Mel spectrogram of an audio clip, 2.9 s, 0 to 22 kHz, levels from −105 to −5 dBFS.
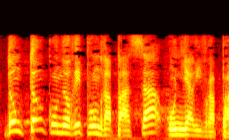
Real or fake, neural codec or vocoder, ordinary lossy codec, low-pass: real; none; none; none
